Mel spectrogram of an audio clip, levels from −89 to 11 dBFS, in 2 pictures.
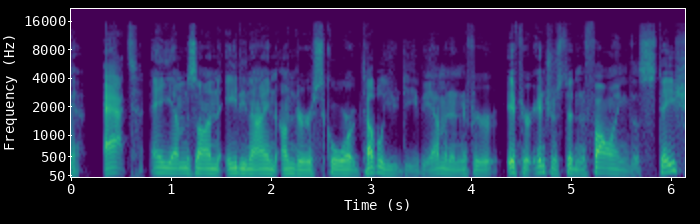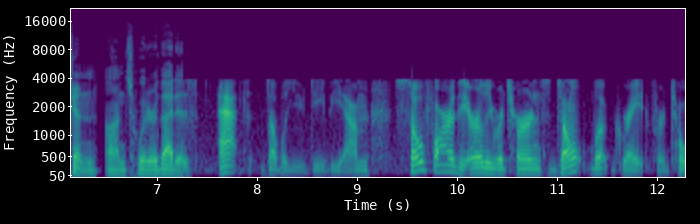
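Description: Speech turns dull from 7.24 s on, likely an input switched to a poorer device; the spectrogram goes empty above 3.8 kHz, without any gap.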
